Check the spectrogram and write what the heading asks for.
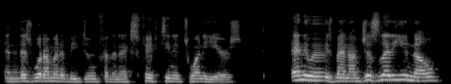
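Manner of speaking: quick run-through of a sales script; brisk, read-off-the-page phone pitch; fast script read. Shown as a demonstration. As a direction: rattle through the script, not in conversational tone. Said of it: "I am reading it fast".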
